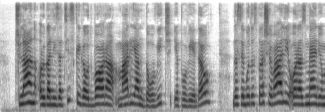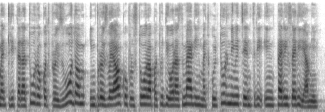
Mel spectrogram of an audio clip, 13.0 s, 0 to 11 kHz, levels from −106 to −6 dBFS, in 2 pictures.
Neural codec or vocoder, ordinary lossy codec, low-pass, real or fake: codec, 16 kHz in and 24 kHz out, 2.2 kbps, FireRedTTS-2 codec; none; 9.9 kHz; fake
